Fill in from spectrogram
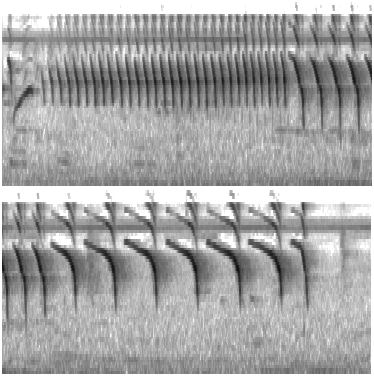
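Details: Rolling canary song meant as a lure for silent canaries, opening with a long fast even trill that slows into spaced, sweeping downslurred whistles.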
